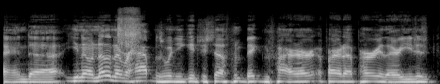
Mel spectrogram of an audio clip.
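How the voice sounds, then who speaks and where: A man's voice: medium pitch, steady tone, fast, a bit bright, slight background noise, lightly acted. A man playing an easygoing Texan character with a folksy, rambling drawl in a tabletop roleplay. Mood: folksy, confident.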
